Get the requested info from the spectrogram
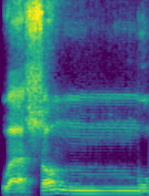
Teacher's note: mim tasdid bacaan gunnah atau mendengung, ditahan biar tampak mendengungnya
